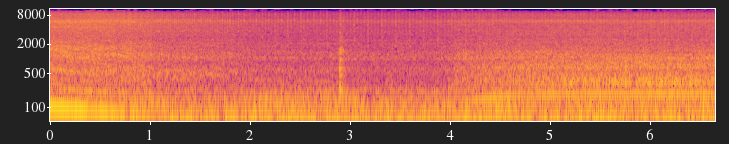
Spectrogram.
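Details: 2006 Honda City ZX engine; idle carries an uneven tapping about three or four a second, then revs climb smoothly; engine noise present, cause not stated.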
